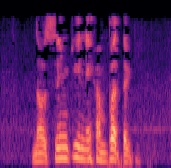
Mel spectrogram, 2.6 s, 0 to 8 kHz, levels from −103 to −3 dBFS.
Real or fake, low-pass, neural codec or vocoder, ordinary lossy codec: real; 7.2 kHz; none; MP3, 24 kbps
